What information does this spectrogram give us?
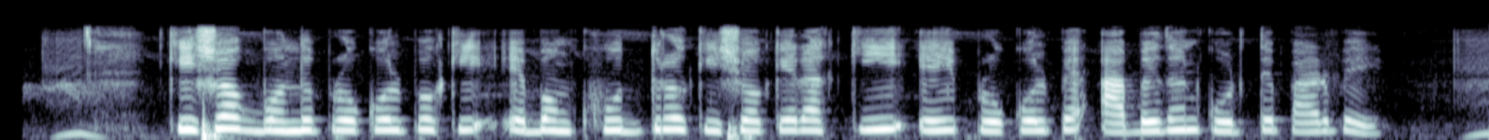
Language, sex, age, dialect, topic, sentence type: Bengali, female, 18-24, Rajbangshi, agriculture, question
